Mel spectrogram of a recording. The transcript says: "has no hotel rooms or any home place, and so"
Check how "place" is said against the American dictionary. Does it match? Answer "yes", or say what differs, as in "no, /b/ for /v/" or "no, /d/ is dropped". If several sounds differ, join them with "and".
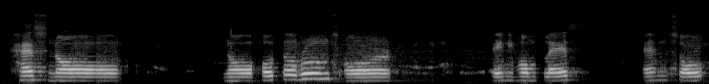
yes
